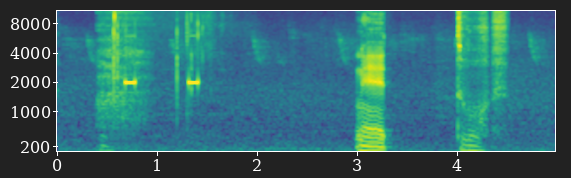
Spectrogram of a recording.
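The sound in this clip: Two short electronic beeps from a phone signal an incoming email, each a brief high tone, followed by a few bursts of talking.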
